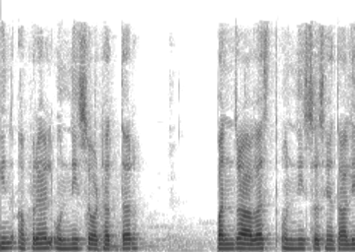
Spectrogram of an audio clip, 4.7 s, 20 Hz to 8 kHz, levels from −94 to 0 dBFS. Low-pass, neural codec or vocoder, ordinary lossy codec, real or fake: 7.2 kHz; none; AAC, 32 kbps; real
